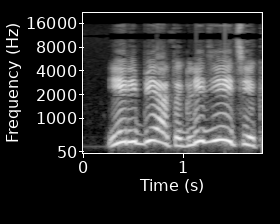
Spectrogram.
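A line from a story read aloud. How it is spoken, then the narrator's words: Shouting. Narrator (Russian): крикнул Пеппи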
